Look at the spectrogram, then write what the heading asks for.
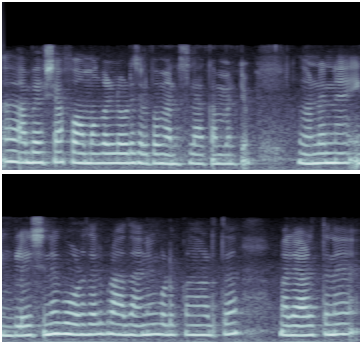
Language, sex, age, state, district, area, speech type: Malayalam, female, 18-30, Kerala, Malappuram, rural, spontaneous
